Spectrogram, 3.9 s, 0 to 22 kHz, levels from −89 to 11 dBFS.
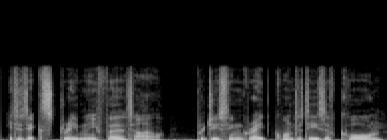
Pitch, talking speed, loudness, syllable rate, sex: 95 Hz, 140 wpm, -19 LUFS, 5.2 syllables/s, male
